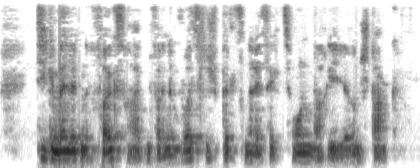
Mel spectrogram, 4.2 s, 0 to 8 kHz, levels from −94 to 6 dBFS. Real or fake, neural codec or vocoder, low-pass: real; none; 7.2 kHz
